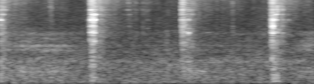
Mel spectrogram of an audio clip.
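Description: Blunt tip of a Spartan knife swishing through light, dry grass stems in quick repeated strokes, about two-thirds of a second apart. The tar-blunted edge pushes the grasses aside and leaves them uncut.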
